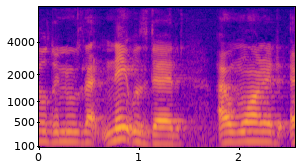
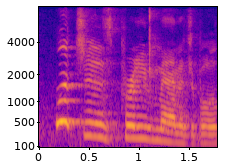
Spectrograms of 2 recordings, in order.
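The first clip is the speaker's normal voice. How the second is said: cracking, breaking voice; 3 semitones higher than usual. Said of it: "That was a voice crack".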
